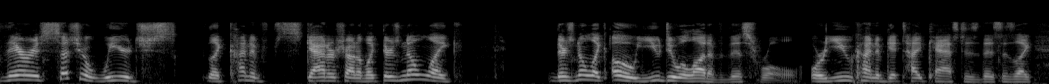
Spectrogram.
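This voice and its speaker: Male podcast host, bright voice, rambling filler-heavy questions, lo-fi muffled audio. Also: on the high side, normal speed. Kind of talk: casual podcast interview.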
